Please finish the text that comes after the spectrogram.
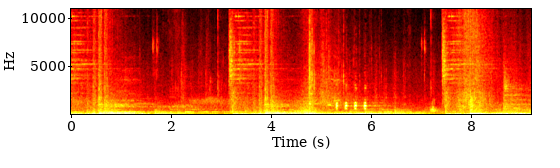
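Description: Chicken clucking in the video game Divinity Original Sin 2: a run of short, close clucks over a steady bed of game music and effects, with no talking.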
